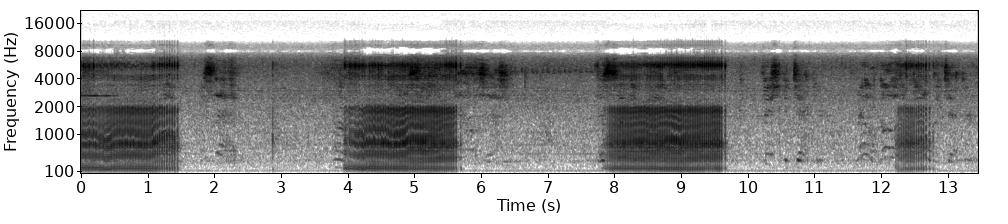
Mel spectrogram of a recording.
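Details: Dog snoring indoors: loud, rasping breaths about every four seconds, each lasting roughly one and a half seconds, with quieter snuffles between them over a steady low hum.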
